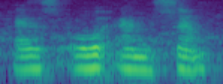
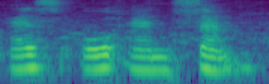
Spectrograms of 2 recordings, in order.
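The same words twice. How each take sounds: The two takes are said the same way.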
